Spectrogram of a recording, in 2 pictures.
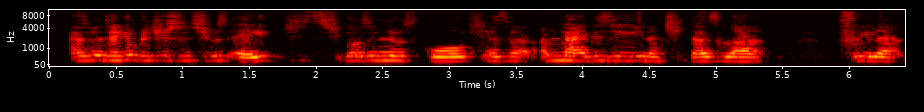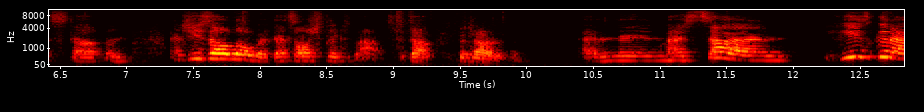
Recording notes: Mercury retrograde tried to come for us and we lost our audio for this episode. Please excuse the audio quality.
